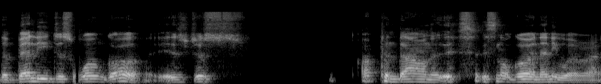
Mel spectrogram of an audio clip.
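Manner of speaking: words broken up by laughing. Answering a question about things tried, laughing while talking. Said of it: "I'm sorry if I'm laughing again".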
